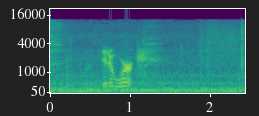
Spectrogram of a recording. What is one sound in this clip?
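A woman speaks anxiously into a phone, close by.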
